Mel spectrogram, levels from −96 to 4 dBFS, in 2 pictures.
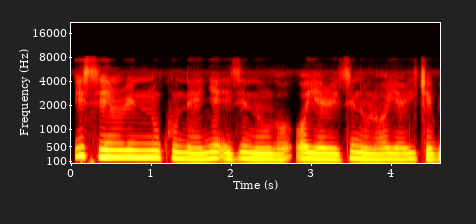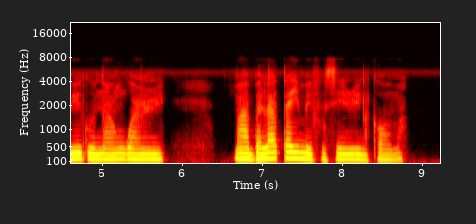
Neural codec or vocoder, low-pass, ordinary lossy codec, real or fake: none; none; none; real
